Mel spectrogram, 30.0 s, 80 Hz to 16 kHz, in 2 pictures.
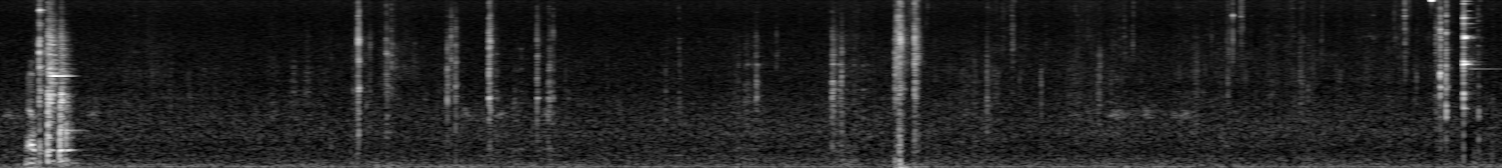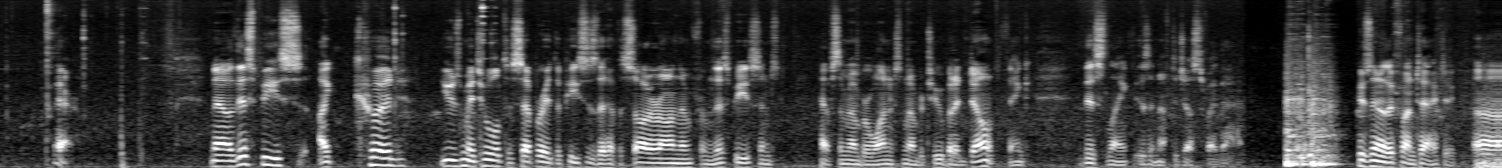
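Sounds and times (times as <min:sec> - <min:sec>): metallic clinks and knocks: 0:00.4 - 0:00.9, 0:14.3 - 0:16.7.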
